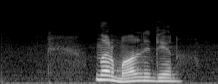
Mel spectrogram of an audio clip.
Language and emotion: Russian, neutral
